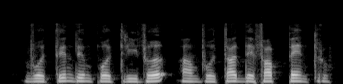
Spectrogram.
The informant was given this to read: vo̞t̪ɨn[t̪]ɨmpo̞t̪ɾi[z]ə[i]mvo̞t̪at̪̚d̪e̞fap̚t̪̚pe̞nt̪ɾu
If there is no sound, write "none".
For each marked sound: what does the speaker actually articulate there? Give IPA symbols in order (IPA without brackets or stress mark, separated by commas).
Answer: d̪, v, a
